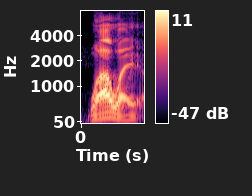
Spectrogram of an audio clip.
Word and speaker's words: Huawei: Yeah, you just treat it like it's a W. Yeah. The so H-U-A, you just go, nah. – It's my way or the Huawei.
